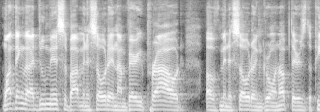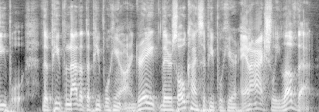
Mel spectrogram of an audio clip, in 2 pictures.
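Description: A man in his thirties from Mexico chats as an interview guest, mid-pitched and energetic. He restarts his sentences often and slips Spanish phrases into his talk. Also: fast talker. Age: 30s. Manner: energetic, repeats words, mixes in Spanish phrases. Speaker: guest, music artist and businessman. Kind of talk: casual interview chat.

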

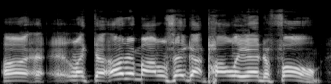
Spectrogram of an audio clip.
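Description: A man's voice: high voice, lively intonation, normal speed, no echo. A man improvising a rambling mock infomercial as a salesman, with crude jokes and lots of fillers. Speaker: comic playing a mattress salesman.

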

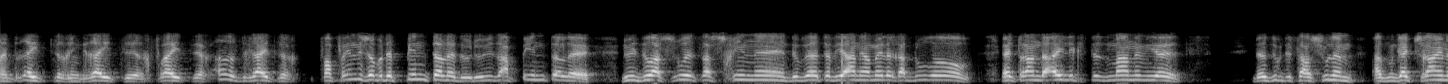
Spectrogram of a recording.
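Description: Yiddish-accented guy preaching fast, slightly high voice, sounds like a tinny phone recording. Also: gravelly, husky. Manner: rambling, repetitive, addresses the listener with "verstehst du".

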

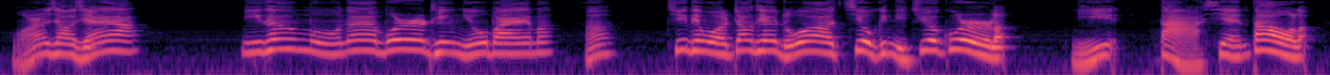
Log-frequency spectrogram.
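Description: A boastful, coarse gang boss, put on by a male storyteller. He taunts and threatens, and his pitch leaps up and down with every line. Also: wildly swooping pitch, normal speed. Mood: menacing boast.

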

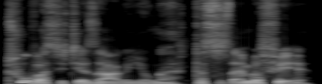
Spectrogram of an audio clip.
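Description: A man's voice: mid-range voice, animated, a little fast, dry recording, clean studio sound. A man voicing a stern, commanding father who gives his son orders in a curt tone. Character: stern gun-owning father, middle-aged man.

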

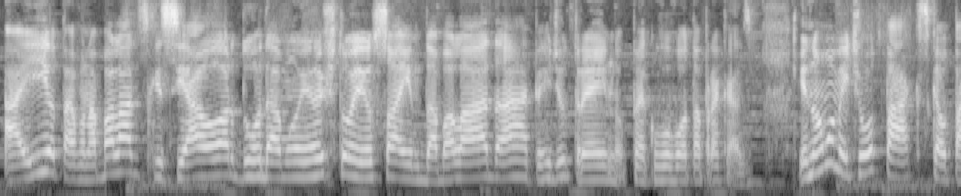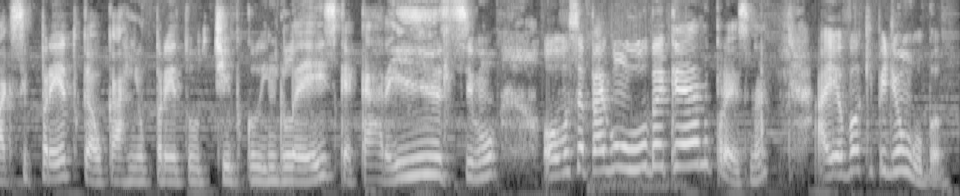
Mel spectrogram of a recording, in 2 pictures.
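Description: A woman podcast host with a Cearense accent tells a story in relaxed chat, lively and laughing. Her voice sits at a middle pitch, neither high nor low, and her delivery is casual and animated. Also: fast talker, faint music behind. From Ceará, Brazil.

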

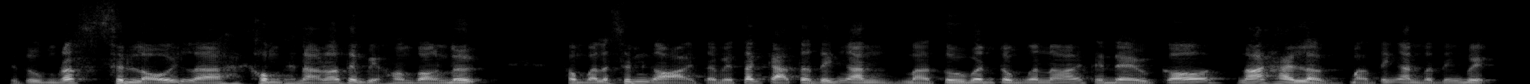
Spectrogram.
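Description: Fast-talking man, central Vietnamese accent. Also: mid-range voice, slightly rough, highs cut off. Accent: Central Vietnamese (Quảng Nam). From Quảng Nam, Central Vietnam. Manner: animated, rhetorical, often asks the audience for agreement. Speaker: lecturer and host of a Q&A show. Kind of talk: informal business lecture.

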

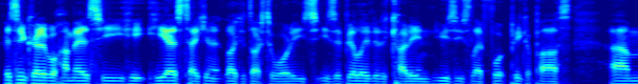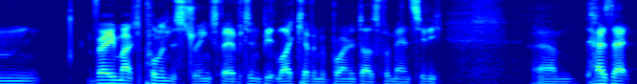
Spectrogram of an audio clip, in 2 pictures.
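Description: Chatty bright-voiced male podcast host. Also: deep voice, little pitch movement, brisk, no echo. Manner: chatty, laughs often, says "mate". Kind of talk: casual football podcast chat.

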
